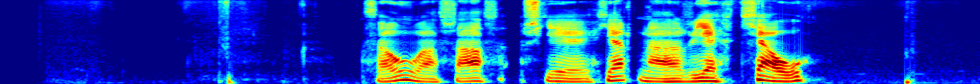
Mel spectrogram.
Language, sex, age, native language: Icelandic, male, 60-69, German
